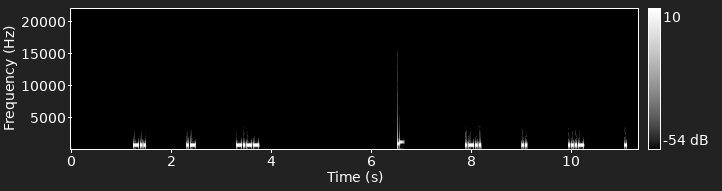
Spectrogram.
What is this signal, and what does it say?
Morse code, heard as a keyed tone, about 36 wpm, spaced as for 10 wpm, 690 Hz. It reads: DAY LIVE
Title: 8x Character Spacing - Top 500 Words - 35wpm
